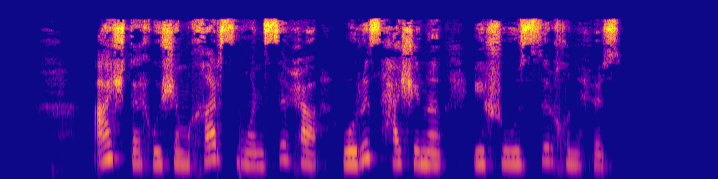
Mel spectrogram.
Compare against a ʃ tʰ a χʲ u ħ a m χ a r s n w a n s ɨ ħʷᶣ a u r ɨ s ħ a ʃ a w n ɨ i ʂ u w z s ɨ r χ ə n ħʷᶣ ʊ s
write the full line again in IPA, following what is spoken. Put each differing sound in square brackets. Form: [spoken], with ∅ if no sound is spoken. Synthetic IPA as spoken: a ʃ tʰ a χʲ u [ʃ] a m χ a r s n w a n s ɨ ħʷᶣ a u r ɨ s ħ a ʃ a [∅] n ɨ i ʂ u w z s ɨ r χ ə n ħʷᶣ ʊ [z]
